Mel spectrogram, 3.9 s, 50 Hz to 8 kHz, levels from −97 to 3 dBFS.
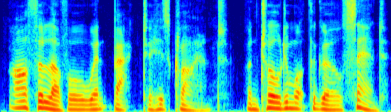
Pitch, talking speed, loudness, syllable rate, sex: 130 Hz, 215 wpm, -18 LUFS, 4.8 syllables/s, male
